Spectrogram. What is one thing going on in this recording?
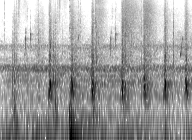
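Light footsteps patter at a steady walking pace.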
